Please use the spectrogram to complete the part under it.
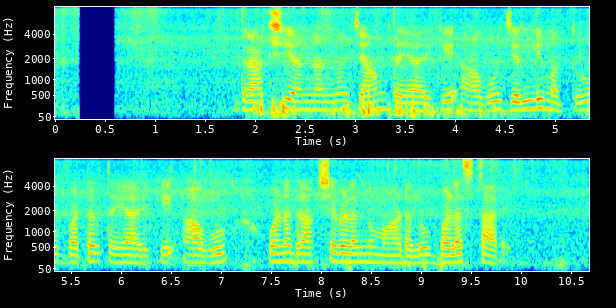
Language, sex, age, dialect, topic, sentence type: Kannada, female, 41-45, Mysore Kannada, agriculture, statement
